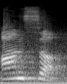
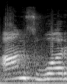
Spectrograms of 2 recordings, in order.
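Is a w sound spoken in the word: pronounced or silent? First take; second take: silent; pronounced. First: The word is said with no w sound. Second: The word is said with a w sound. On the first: The speaker calls it right. "आंसर डब्ल्यू को silent रखना है" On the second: The speaker calls it wrong. "आंसवर नहीं"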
